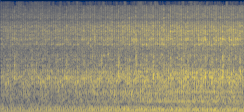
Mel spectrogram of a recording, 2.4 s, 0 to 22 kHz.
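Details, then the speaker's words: Ford F-550 Lariat diesel, manual shift, after rebuild with fresh engine, balanced rotating assembly, new Garrett turbo, injectors, harness, radiator, coolant pump and fan clutch, just started: steady, even diesel clatter at idle, no knocks, misses or whine. "Let's see if it starts. It will. Fresh engine, fresh turbo, engine harness, injectors, balanced rotating assembly."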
